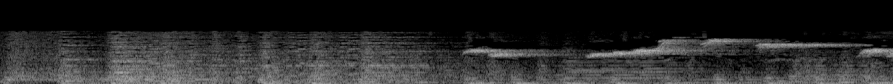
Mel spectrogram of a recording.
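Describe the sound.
Several British soldiers in a film whistle a jaunty marching melody in unison as they march into a prisoner of war camp, the bright tune rising and falling over a busy background of crowd noise and ambient clatter, growing clearer and louder in the second half.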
